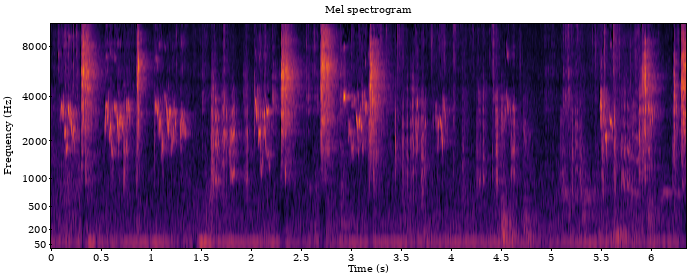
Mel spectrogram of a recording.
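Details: A group of pet parakeets singing and talking together: scratchy, buzzy warbling phrases mixed with sharp squeaks, coming in rapid bursts about every half second, with a low background hum.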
